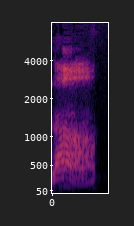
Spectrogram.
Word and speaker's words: laugh: and laugh Okay. GH sounds like the letter F, you see?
